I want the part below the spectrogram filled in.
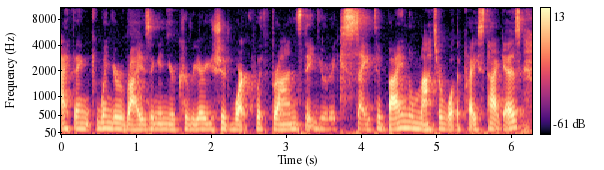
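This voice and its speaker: A woman speaks in a Glaswegian accent at a moderate pace. Her intonation stays fairly even. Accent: Glaswegian Scottish. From Scotland, Glasgow. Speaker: content creator. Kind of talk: panel discussion. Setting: live panel at an industry festival.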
